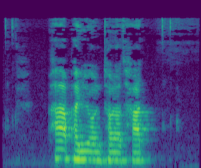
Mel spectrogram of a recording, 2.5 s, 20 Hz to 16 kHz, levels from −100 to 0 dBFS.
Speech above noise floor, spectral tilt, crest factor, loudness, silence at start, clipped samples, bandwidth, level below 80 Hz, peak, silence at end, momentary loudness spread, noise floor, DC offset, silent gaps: 31 dB; -5.5 dB/octave; 20 dB; -21 LUFS; 0.65 s; under 0.1%; 11.5 kHz; -60 dBFS; -4 dBFS; 0.65 s; 21 LU; -52 dBFS; under 0.1%; none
